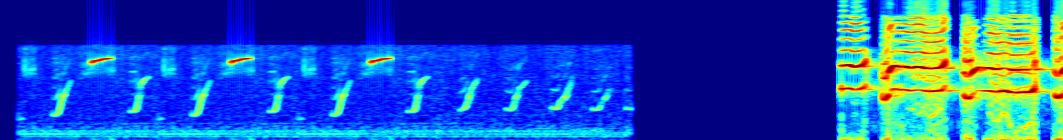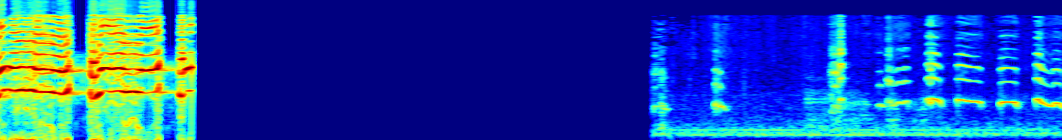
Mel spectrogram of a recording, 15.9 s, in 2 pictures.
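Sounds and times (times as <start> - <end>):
otters chirping: 0.2 - 4.8
puppy whining: 12.9 - 15.9.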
